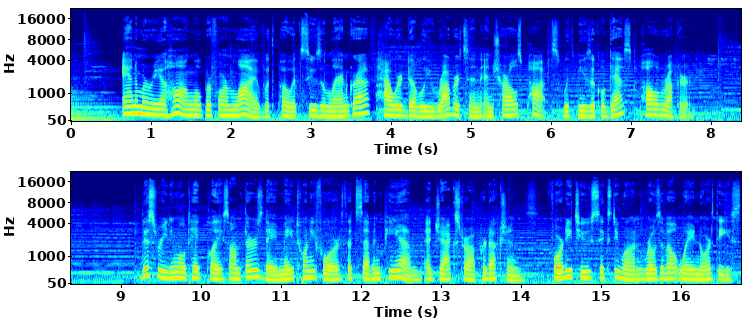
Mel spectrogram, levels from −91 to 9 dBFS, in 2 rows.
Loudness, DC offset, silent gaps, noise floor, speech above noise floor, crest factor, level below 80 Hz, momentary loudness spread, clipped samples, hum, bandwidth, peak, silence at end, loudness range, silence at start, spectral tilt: -29 LUFS; under 0.1%; none; -49 dBFS; 21 dB; 18 dB; -56 dBFS; 11 LU; under 0.1%; none; 17.5 kHz; -10 dBFS; 0 s; 3 LU; 0 s; -7 dB/octave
